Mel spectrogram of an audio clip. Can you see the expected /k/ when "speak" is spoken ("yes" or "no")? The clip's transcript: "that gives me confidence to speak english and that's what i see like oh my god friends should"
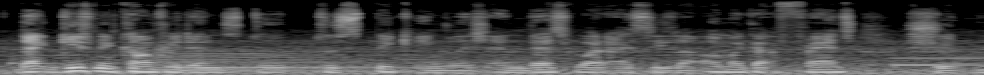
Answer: yes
